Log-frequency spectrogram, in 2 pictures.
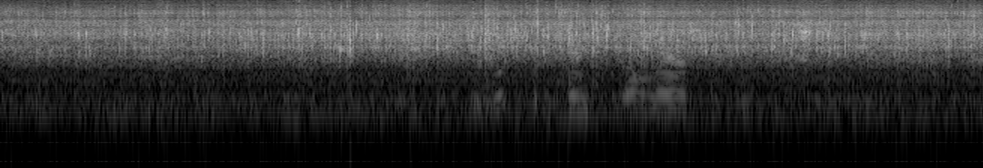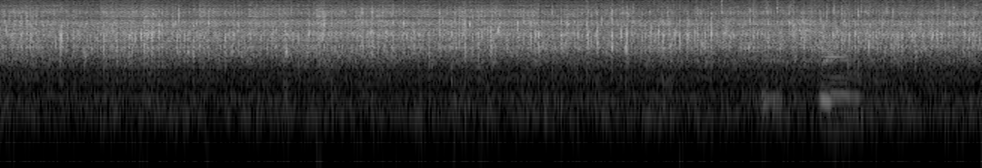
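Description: Water runs steadily from RV faucets while the rig is being winterized, a constant hiss of flowing water throughout, with brief faint voices murmuring underneath.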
